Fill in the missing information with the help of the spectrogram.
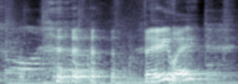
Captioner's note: laughs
